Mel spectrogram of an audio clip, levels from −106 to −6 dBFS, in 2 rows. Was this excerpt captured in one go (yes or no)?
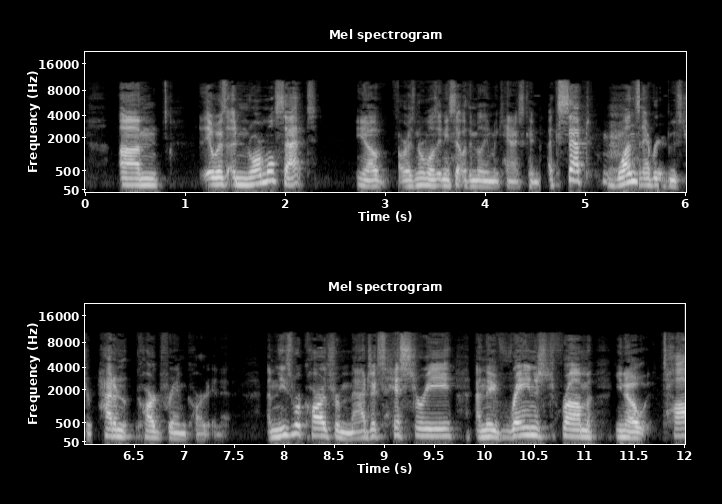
no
